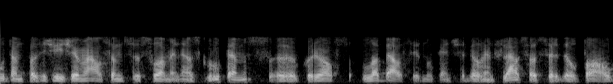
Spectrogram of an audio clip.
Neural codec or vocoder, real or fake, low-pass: vocoder, 22.05 kHz, 80 mel bands, WaveNeXt; fake; 3.6 kHz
